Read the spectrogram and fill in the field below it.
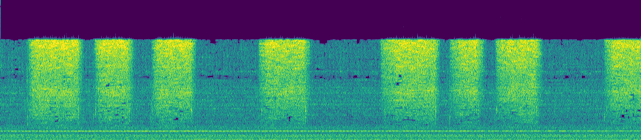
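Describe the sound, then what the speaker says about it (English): Steady airbrush hiss blowing dust off a piece being prepared for spray-can gold and silver paint, a continuous close rush of air with pulsing bursts and a faint underlying hum. "I'm blowing some dust off this piece."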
